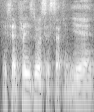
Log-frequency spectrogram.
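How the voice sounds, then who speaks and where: A man hosting a casual call-in livestream show, talking loosely with many pauses. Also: low-pitched, fairly even intonation, mellow. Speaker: livestream talk show host.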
